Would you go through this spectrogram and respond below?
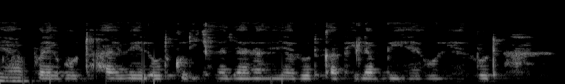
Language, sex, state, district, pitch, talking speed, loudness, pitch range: Hindi, male, Bihar, Supaul, 140 Hz, 210 wpm, -37 LUFS, 140-145 Hz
